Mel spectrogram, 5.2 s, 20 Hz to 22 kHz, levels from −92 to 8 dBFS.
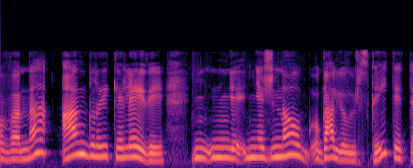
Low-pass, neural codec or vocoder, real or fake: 7.2 kHz; none; real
